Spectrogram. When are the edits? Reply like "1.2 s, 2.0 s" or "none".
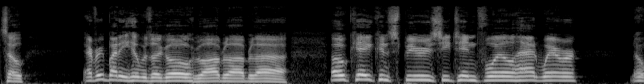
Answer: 1.9 s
